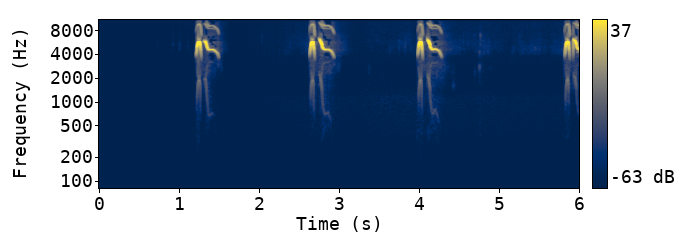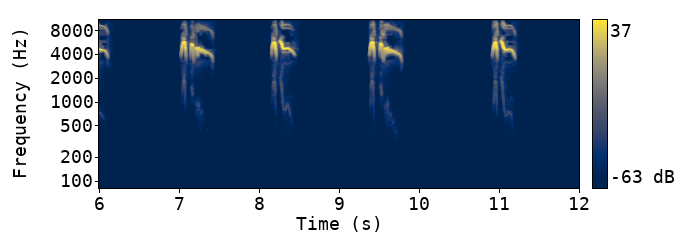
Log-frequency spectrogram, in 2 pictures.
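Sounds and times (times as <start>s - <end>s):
flycatcher two-part call: 2.6s - 3.0s, 4.0s - 4.4s.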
